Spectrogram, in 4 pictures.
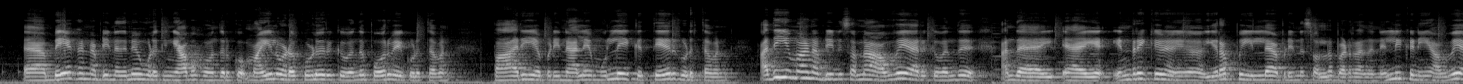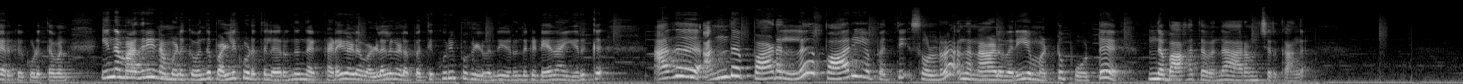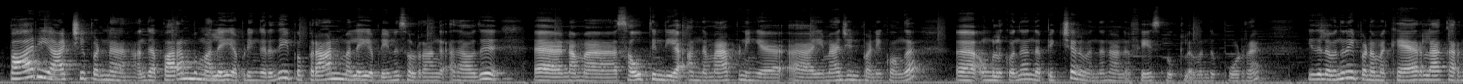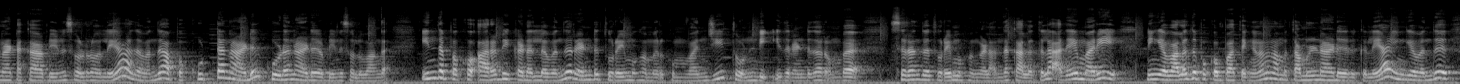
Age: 20-39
